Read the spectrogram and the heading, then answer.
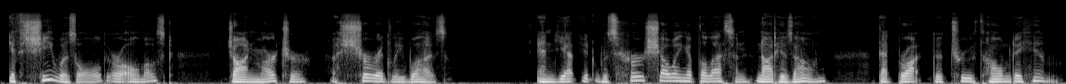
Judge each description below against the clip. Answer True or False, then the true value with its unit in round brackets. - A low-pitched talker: True (130 Hz)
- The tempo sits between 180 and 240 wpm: False (165 wpm)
